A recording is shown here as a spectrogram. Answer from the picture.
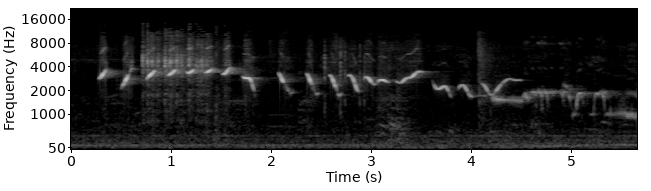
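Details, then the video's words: Asian brown flycatcher in busy song: a long string of thin, high whistled notes, each sliding up and down, delivered rapidly and dropping slightly lower toward the end. "Burung mure bordan gacor"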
